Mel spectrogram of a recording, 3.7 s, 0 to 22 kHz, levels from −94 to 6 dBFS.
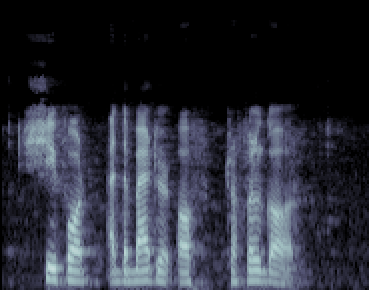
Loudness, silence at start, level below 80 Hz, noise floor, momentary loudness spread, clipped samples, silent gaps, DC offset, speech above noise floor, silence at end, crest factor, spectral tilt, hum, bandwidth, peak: -20 LUFS; 0.25 s; -60 dBFS; -58 dBFS; 12 LU; under 0.1%; none; under 0.1%; 38 dB; 0.75 s; 22 dB; -7 dB/octave; none; 7.4 kHz; 0 dBFS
